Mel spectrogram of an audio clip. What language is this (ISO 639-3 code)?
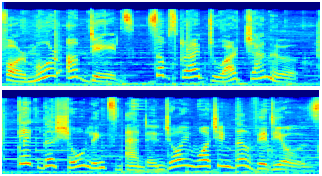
hin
